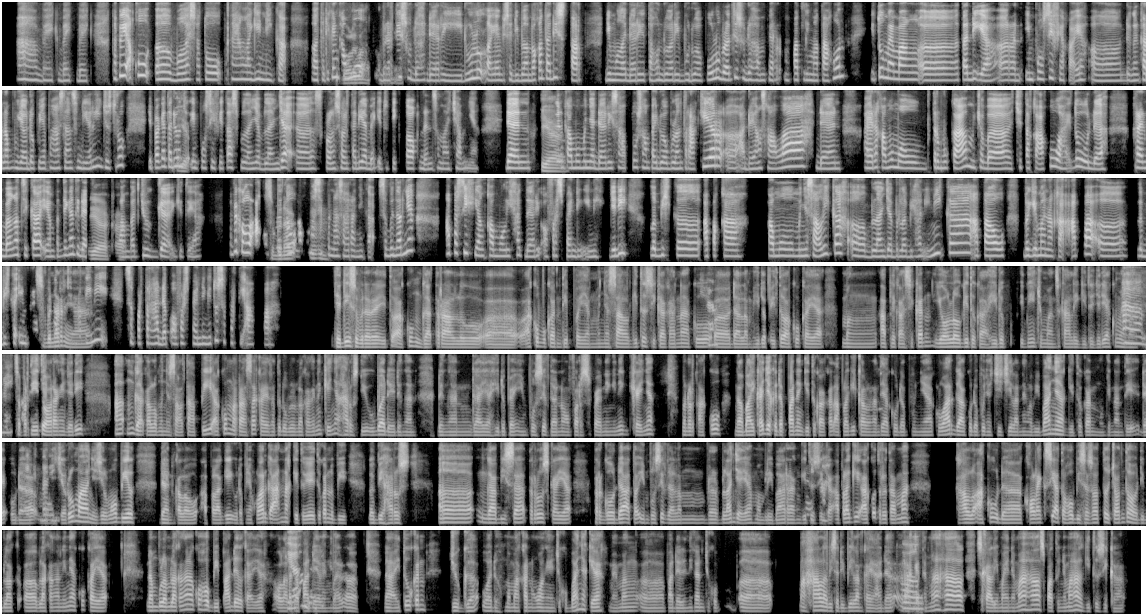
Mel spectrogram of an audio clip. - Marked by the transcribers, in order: in English: "start"; in English: "scroll-scrolling"; other background noise; in English: "overspending"; in English: "overspending"; in English: "overspending"
- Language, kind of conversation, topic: Indonesian, advice, Bagaimana banyaknya aplikasi atau situs belanja memengaruhi kebiasaan belanja dan pengeluaran saya?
